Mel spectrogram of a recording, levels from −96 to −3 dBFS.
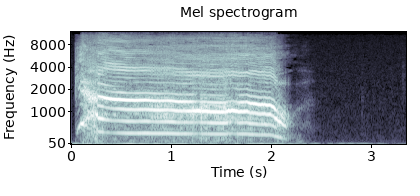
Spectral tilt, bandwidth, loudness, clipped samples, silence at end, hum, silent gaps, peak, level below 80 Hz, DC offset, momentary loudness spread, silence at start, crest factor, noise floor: -1 dB/octave; 12 kHz; -2 LUFS; 7%; 0.35 s; none; none; 0 dBFS; -40 dBFS; under 0.1%; 5 LU; 0.05 s; 4 dB; -40 dBFS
